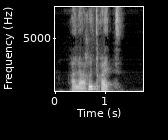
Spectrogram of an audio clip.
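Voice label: "retraite", French; famille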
